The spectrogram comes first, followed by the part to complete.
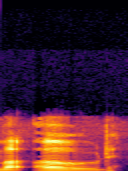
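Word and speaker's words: מְאֹד: In the words kali and ma'od in this vocabulary list, the schwa is vocal.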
